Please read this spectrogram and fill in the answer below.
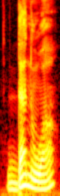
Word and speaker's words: danois: Le Danemark, danois, danoise. Z, okay, insist on that. Danois, don't pronounce the final S.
